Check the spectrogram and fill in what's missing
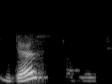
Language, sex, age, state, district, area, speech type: Kashmiri, female, 30-45, Jammu and Kashmir, Srinagar, urban, conversation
